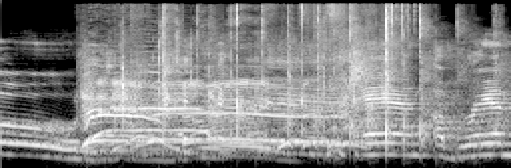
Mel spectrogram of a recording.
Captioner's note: cheers and applause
